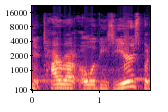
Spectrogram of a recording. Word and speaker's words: Tyrod: Mathias Fairley rejected, but Bryant Poole and Tyrod Taylor accepted. Yes, I just said Tyrod Taylor. If you did not know, that is how he actually pronounces his name. We've been pronouncing it Tyrod all of these years, but it's actually Tyrod.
